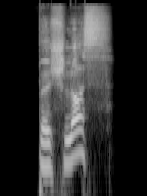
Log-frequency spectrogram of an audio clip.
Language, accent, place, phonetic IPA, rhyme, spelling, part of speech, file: German, Germany, Berlin, [bəˈʃlɔs], -ɔs, beschloss, verb, De-beschloss.ogg
- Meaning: first/third-person singular preterite of beschließen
